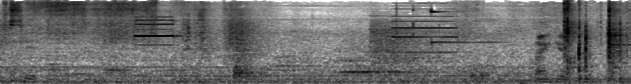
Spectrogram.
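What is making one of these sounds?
A card terminal beeps several times.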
